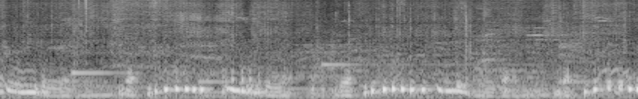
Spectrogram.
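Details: Pigeons of both sexes giving throaty coos, each ending in a drawn-out warbling note, repeated in three or four clear phrases.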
